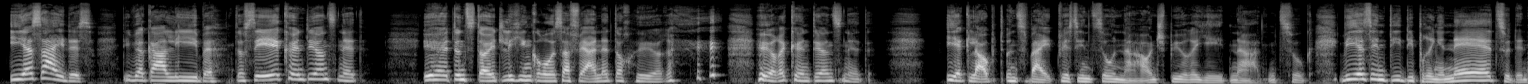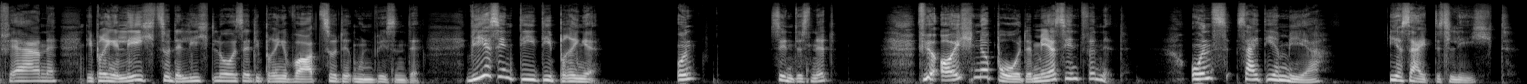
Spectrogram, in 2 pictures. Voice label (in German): badisch Dialekt, frauen; sprecher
